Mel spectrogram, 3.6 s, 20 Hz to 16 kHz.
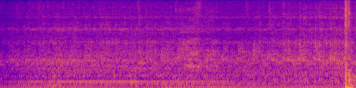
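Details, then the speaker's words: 2004 Ford F-250 diesel, started with a jumper box after sitting for days, idling after a new BulletProof Diesel FICM power supply fixed a crank-no-start from low FICM voltage. Low, smooth rumble, no misses or knocks. Normal. "so I ordered a new power supply from bulletproof diesel out of Mesa Arizona and I put it in and my truck crank cranked up so right now I'm pretty happy"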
